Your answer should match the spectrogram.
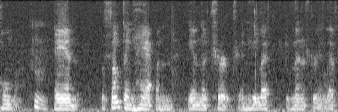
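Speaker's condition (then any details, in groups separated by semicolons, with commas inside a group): Parkinson's; tremors as early symptom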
